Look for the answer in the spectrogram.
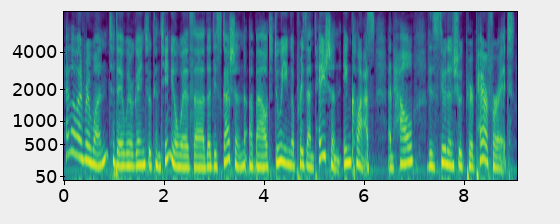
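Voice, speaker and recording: A woman's voice: lowish voice, expressive, normal speed, few pauses, darkish tone, no echo. A woman guest teacher on a radio show, explaining English words and pronunciation with example sentences. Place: radio studio. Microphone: studio microphone.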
